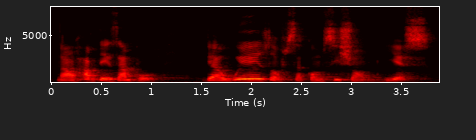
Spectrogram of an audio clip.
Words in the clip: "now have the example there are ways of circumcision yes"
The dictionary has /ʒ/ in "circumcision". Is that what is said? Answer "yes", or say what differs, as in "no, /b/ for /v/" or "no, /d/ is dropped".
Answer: no, /ʃ/ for /ʒ/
